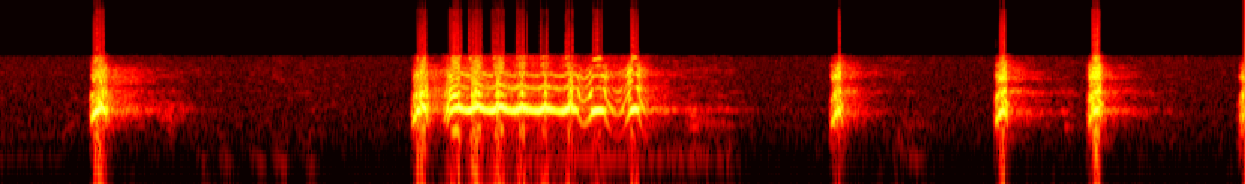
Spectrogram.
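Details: A mother coyote gives sharp barks and frantic, wavering, quavering yips, warning her family of a loose stray dog, possibly double their size.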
